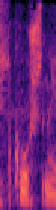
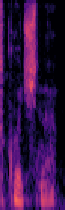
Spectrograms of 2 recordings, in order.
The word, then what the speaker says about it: скучно: И «скучно» еще, наверное. Да, да. Да. Ну, даже со словом «скучно» уже колебания. Mm-hmm. Уже колебания. И некоторые петербуржцы говорят «скучно».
